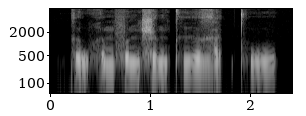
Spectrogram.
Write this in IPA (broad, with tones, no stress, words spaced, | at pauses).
kə˨˩˨whə˧m fə˧˥ŋʂə˨˩ŋ t̪ʰɨ˧ə̯ɣa˨˩t̚ t̪ʰu˧˥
